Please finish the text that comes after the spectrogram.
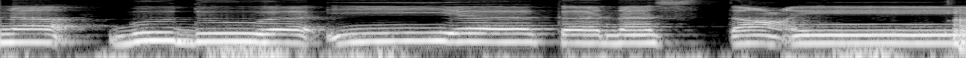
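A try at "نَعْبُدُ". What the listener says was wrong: Tadi ini bisa menjadi kesalahan besar. Bunda melafalkannya jadi hamzah. Jangan na'budu, tapi na'budu. Ini huruf ain. Na'budu. Nggak apa-apa, tapi jangan jadi hamzah. Kalau Bunda yang tadi yang Bunda lafalkan awal, na'budu itu hamzah.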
